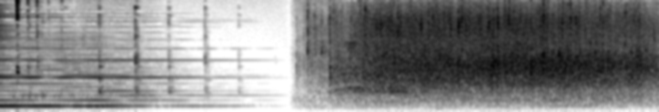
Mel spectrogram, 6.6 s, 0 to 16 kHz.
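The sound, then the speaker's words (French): Sustained ringing musical tones fade out over about three seconds, then the assembly of the Bundestag in Berlin bursts into loud, steady applause as Angela Merkel is elected chancellor of Germany on 22 November 2005, a dense crackle of many hands clapping that continues to the end. “Sous les applaudissements de l'Assemblée, Angela Merkel vient d'être élue chancelière d'Allemagne avec deux tiers des votes des députés.”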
